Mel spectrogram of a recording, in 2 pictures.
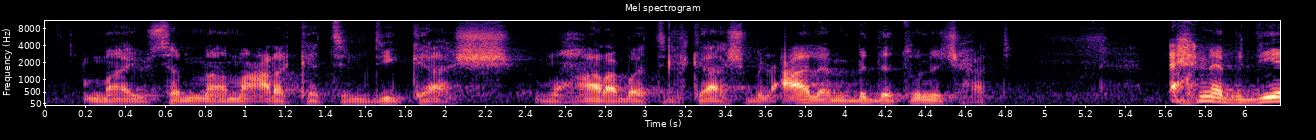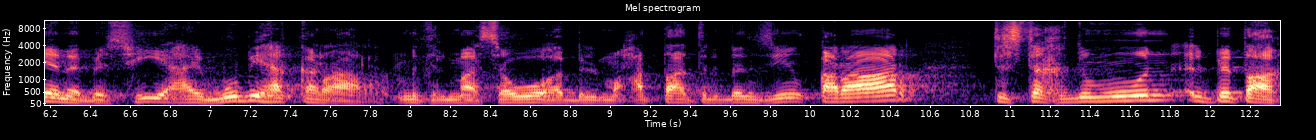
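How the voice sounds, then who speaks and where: A man at a fairly low pitch talks at a moderate pace with very wide pitch swings. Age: 60s. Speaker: economist and banker. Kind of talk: interview. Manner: halting.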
